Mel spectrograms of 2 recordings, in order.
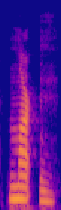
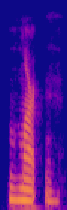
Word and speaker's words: Martin: end up with is your tongue on your teeth to make the T, Mart, and then don't move it, make the N, Martin, Martin, Martin.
